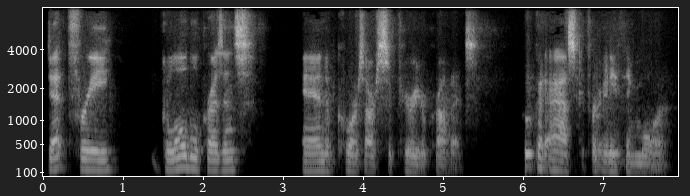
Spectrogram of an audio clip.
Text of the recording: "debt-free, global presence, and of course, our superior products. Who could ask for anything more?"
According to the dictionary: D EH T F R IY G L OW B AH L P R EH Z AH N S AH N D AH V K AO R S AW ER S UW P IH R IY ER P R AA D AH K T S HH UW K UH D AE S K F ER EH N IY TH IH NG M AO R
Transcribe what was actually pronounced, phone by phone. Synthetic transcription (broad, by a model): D EH T F R IY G L OW B L P R EH Z AH N S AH N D AH V K AO R S AW ER S UW P IH R IY ER P R AA D AH K T S HH UW K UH D AE S K F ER EH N IY TH IH NG M AO R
